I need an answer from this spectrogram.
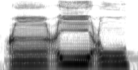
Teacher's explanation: huruf ain wastul halqi, yaitu tengah tenggorokan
